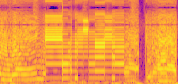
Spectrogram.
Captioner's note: glitching noise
